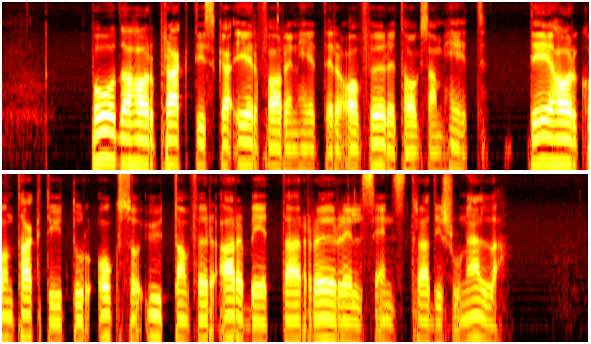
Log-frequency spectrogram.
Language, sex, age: Swedish, male, 28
